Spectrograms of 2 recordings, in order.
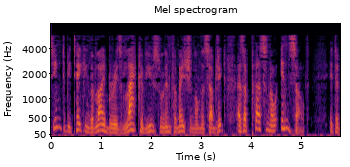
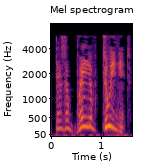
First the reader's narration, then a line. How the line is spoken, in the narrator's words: Hermione said crossly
